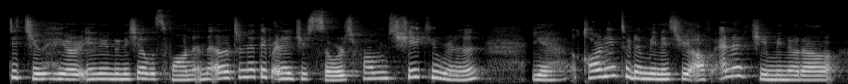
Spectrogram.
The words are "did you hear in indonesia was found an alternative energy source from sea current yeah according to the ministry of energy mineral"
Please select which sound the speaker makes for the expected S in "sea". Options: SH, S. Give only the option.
SH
